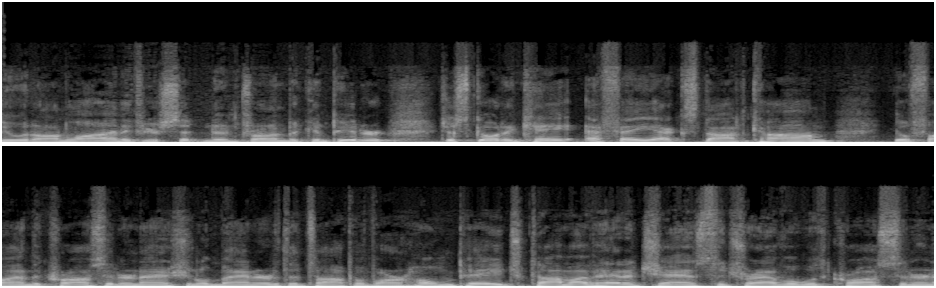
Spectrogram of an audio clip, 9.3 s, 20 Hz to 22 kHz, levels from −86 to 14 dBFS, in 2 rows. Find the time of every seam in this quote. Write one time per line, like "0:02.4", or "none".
0:07.3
